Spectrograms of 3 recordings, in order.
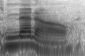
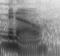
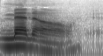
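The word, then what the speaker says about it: meno (μένω): In Greek, this word is meno, and it happens, not minnow, like somebody from Pennsylvania would say minnow, the little fish, but meno, M-E-N and a long O.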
